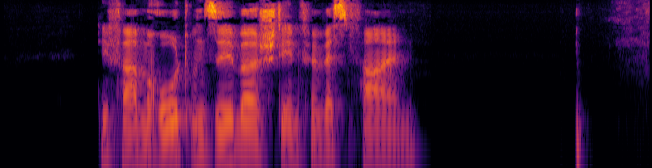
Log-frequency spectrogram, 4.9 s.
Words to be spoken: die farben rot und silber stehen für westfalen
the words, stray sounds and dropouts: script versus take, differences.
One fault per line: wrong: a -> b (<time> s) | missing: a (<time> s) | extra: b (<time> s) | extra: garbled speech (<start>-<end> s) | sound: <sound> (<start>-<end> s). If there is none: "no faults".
no faults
